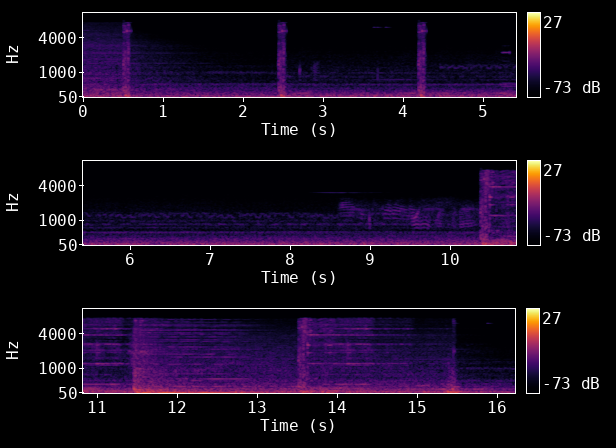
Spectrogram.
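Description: Interface buttons click sharply now and then.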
